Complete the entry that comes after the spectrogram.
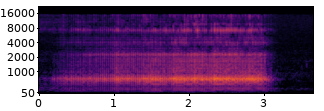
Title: LOUDEST DOG SNORING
